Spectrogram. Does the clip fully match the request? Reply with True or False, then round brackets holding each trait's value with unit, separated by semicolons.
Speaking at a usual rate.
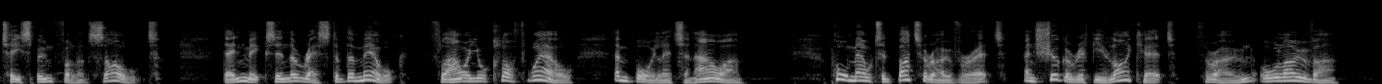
True (150 wpm)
